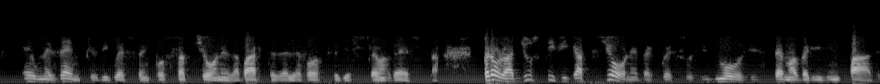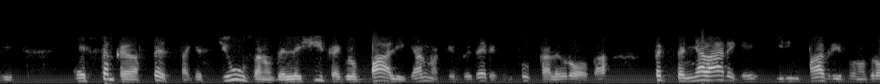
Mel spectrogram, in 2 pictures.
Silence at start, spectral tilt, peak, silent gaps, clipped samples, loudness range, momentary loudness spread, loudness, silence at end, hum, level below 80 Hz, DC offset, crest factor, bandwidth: 0.25 s; -9 dB/octave; -10 dBFS; none; under 0.1%; 2 LU; 14 LU; -28 LUFS; 0 s; 50 Hz at -55 dBFS; -62 dBFS; under 0.1%; 18 dB; 5.2 kHz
